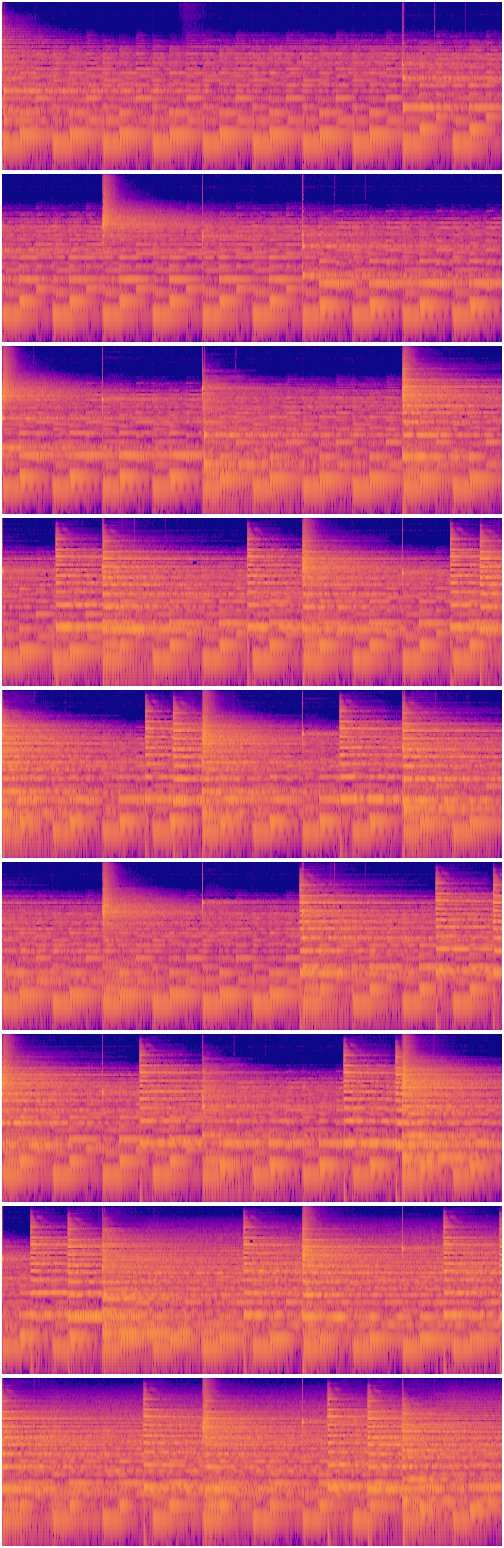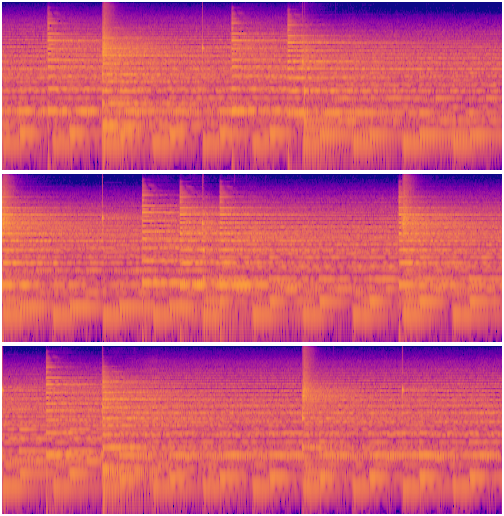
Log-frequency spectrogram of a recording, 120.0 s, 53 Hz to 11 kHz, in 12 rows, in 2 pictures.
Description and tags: Ambient guitar X1 - Loop mode.
Synths: Ableton live,S3,Kontakt,Yamaha piano.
